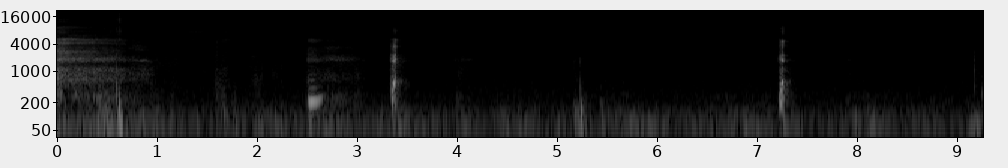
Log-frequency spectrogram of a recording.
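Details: Hiccups that have lasted for hours and keep getting worse: several sharp, short hiccup sounds in nine seconds at uneven spacing, over a low room rumble.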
